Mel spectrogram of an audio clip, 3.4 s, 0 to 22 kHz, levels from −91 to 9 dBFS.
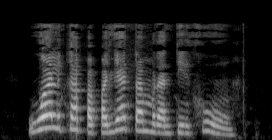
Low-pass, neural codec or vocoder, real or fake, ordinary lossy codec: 10.8 kHz; none; real; AAC, 48 kbps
